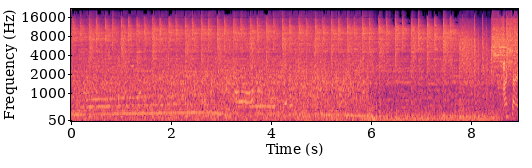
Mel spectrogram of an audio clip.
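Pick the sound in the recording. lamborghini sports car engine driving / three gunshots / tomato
lamborghini sports car engine driving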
